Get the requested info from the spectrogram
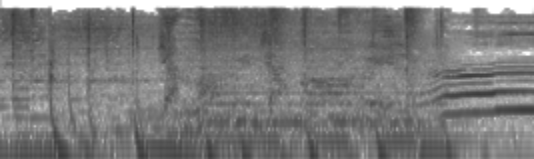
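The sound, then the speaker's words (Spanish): In a Halloween-themed radio advert, near the end a long wolf howl swoops upward and holds a steady, mournful note, following a busy stretch of loud, percussive music. “Ya estamos en Halloween y los lobos acechan.”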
